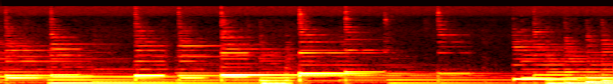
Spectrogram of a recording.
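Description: Celtic harp played by hand: a plucked melody of ringing notes over held bass notes, each note dying away slowly. The playing softens toward the middle, then a fuller, louder chord is struck about five seconds in.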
